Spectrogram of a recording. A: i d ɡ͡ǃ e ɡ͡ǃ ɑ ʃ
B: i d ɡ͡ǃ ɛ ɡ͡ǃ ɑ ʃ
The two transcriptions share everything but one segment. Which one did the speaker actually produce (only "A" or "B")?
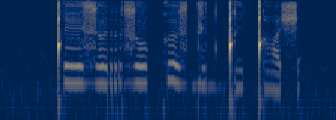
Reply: A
